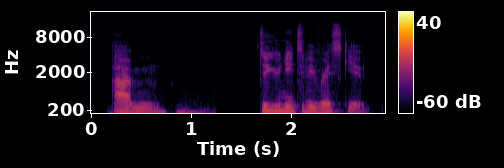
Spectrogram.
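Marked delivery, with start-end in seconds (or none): none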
